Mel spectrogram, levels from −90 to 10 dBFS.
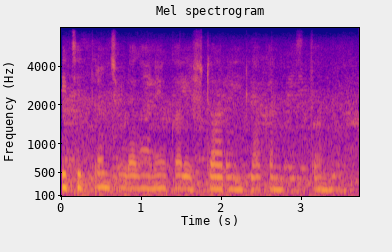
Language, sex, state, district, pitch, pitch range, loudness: Telugu, female, Telangana, Mahabubabad, 210 Hz, 200-220 Hz, -20 LUFS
